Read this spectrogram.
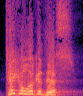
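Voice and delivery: high, loud, urgent call to look; commanding exclamation. Shown as a demonstration. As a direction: grab them by the collar with it. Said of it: "with an imperative inflection".

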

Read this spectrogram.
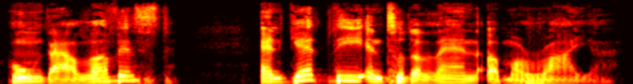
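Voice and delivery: solemn scripture reading, energetic and unhurried; slow, projected reading. Real, not acted. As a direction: read it slowly, projecting with deliberate pauses. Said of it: "slowly with energy and project".

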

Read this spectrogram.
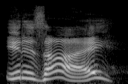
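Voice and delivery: loud, slow and firm: "It is I"; firm declaration. Acted. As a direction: proclaim "It is I" slowly, with full weight. Preacher re-enacts Jesus' words.

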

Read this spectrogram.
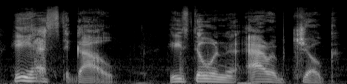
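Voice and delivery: slow, lightly voiced indignant lady; a hint of a prim complaining woman; offended lady. Offended lady demanding the owner fire the comic, slow and prim.

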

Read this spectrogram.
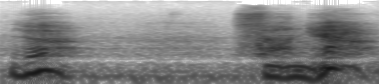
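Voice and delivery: Le Sanya split in two, with Le as a French article; Le Sanya, posh and mock-French; pompous mock pronunciation. Shown as a demonstration. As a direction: say Le Sanya as two words, stress on San. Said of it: "doesn't get boring to say".

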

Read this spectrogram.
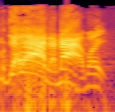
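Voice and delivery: a hint of a mean drunk father shouting; gruff drunk daddy. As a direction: bark it like a drunk dad at the door. Drunk daddy voiced coming home.

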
